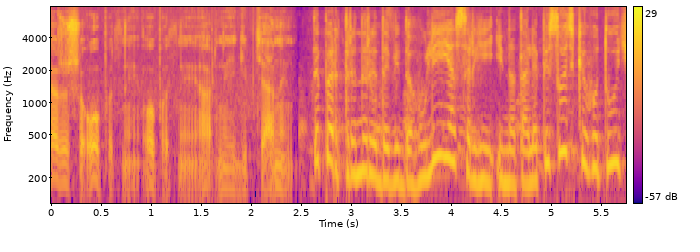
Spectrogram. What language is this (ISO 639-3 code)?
ukr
